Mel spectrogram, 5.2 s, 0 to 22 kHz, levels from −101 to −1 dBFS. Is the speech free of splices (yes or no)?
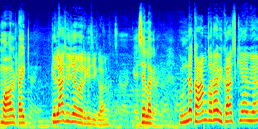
yes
